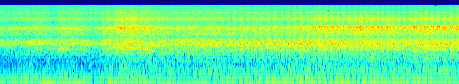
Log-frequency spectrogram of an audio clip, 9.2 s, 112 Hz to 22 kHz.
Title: Mustang GT 06 rough idle after warm up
